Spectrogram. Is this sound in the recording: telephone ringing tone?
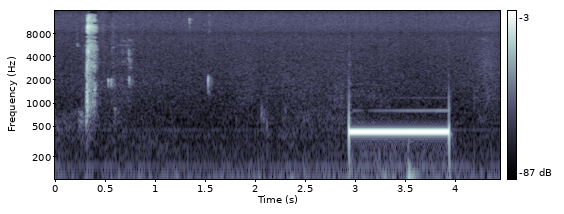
yes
